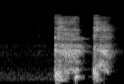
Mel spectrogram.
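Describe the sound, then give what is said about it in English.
A loud sneeze in two sharp, breathy bursts, the first longer and the second following a brief gap, with only faint low murmuring before it. “Bless you. Bless yourself. Thank you.”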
